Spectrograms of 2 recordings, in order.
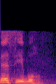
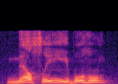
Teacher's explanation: يعني مرة نقول نصيبهم ومرة نقول نسيبهم، لا هذا خطأ. انتبه إلى ترقيق النون وإلى تفخيم الصاد · Shown in: second take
